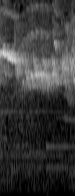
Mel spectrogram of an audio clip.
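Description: Canaries in an indoor bird room let out a quick high chirp, short and close.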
